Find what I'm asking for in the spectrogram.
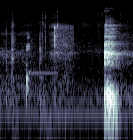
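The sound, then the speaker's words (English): A player at a tabletop role-playing game session clears their throat in one short, gruff burst near the end, preceded by a few faint clicks and soft stirrings. “Let me clear my throat.”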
